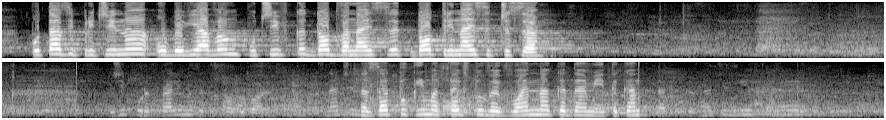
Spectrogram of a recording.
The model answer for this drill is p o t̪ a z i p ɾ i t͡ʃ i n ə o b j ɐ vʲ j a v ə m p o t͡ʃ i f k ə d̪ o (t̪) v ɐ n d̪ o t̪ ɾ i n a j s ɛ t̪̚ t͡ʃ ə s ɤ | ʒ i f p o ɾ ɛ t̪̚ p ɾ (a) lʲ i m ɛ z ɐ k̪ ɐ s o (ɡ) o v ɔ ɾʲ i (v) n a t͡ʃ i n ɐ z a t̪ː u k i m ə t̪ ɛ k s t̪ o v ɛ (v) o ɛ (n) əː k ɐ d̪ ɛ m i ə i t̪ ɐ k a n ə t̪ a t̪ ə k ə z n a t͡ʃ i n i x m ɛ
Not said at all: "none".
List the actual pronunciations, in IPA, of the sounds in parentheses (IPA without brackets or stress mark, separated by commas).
d̪, a, ɡ, z, v, nː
